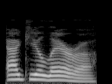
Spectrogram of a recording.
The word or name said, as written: aguilera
